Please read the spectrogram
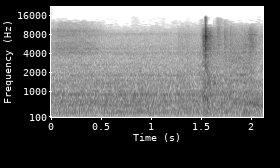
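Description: Steady low hum and hiss from a bench of powered-up electronic test equipment, with one sharp click about one and a half seconds in.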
